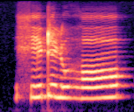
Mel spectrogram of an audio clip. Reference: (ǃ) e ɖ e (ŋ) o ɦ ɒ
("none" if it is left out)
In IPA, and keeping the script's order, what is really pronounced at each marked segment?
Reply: x, ɳ

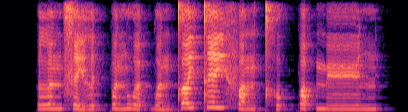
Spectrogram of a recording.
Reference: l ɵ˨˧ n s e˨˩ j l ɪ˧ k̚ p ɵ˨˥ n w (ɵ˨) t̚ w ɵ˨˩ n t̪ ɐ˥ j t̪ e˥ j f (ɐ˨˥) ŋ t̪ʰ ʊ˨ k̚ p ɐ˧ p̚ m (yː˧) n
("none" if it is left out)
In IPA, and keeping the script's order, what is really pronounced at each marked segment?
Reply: ɵ˨, ɐ˨˧, yː˨

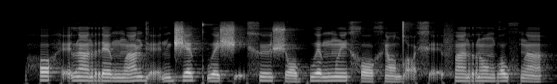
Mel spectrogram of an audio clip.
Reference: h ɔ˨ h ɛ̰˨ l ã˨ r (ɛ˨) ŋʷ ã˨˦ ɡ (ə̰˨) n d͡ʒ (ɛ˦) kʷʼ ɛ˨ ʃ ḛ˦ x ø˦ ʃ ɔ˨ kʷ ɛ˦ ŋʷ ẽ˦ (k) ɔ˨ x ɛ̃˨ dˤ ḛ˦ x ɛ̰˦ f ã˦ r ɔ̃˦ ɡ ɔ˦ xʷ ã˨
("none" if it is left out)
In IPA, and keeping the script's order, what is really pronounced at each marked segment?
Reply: ɛ˨, ɛ̰˨, ɛ˦, x

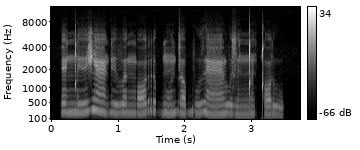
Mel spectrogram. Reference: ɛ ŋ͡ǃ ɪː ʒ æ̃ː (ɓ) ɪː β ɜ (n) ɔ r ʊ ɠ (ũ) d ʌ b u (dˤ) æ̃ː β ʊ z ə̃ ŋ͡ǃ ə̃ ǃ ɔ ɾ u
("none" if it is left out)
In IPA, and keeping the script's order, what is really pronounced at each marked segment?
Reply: ɠ, ŋ, ũ, ð

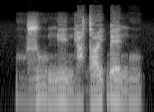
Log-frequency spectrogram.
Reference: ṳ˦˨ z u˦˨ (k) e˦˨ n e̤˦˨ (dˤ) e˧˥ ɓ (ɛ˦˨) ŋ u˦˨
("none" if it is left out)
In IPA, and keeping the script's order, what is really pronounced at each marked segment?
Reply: ŋ, dˤ, ɛ˦˨

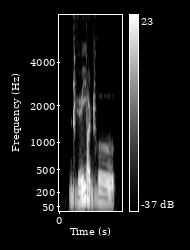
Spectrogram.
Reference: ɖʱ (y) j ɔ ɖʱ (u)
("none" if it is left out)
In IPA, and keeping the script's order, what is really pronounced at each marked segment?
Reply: y, uː

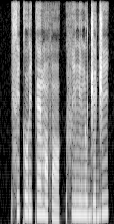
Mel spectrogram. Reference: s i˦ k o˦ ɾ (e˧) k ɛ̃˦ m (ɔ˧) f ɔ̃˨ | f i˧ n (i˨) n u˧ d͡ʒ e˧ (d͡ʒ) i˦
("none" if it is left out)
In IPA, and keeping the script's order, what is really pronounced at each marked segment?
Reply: i˧, ɔ̃˧, i˧, d͡ʒ

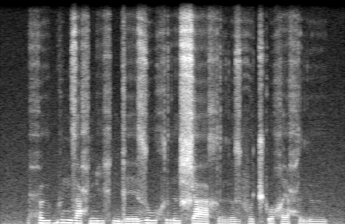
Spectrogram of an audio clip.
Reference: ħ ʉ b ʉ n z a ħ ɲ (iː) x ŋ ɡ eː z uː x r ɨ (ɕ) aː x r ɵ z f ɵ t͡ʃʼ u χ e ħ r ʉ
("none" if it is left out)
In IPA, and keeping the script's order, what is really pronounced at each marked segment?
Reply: iː, ɕ

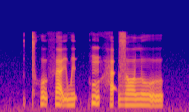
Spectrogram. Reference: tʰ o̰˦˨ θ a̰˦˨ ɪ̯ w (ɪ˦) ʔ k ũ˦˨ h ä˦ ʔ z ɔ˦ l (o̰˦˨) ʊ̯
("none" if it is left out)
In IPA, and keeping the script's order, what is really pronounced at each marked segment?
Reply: ɪ˦, o̰˦˨

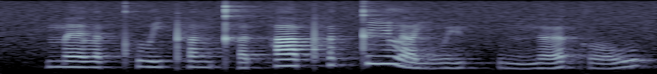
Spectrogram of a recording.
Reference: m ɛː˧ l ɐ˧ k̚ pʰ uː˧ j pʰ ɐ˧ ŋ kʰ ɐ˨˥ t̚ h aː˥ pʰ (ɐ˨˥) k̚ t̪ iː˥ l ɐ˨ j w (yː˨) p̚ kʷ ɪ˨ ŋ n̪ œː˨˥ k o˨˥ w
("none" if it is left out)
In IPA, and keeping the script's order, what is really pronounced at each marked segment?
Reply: ɐ˥, yː˨˥

